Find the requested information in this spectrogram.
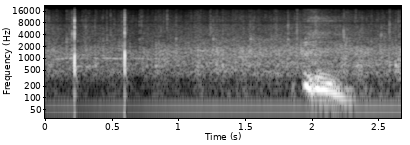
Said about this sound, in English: Yeah, somebody should clap for that.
